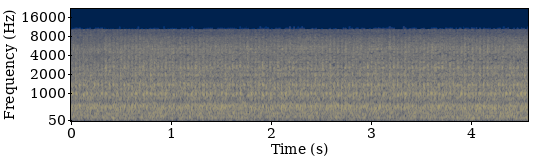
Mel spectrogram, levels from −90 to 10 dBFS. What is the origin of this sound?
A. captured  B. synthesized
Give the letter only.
A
